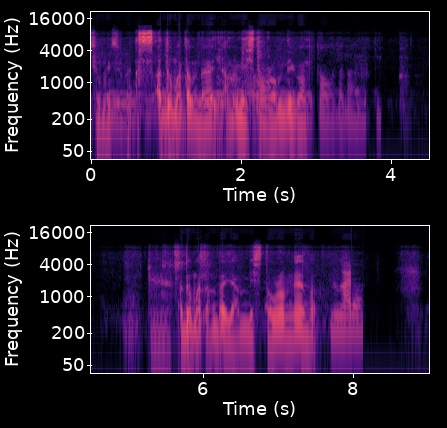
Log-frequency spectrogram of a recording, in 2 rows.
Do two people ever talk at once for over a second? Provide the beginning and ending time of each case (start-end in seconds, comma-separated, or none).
1.2-2.8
